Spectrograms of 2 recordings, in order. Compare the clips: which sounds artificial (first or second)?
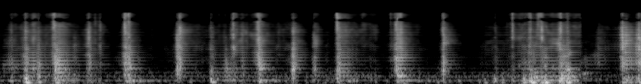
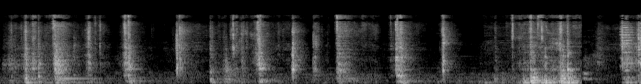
first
